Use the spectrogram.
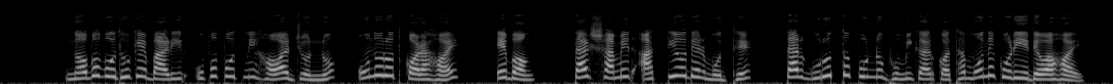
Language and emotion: Bengali, neutral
